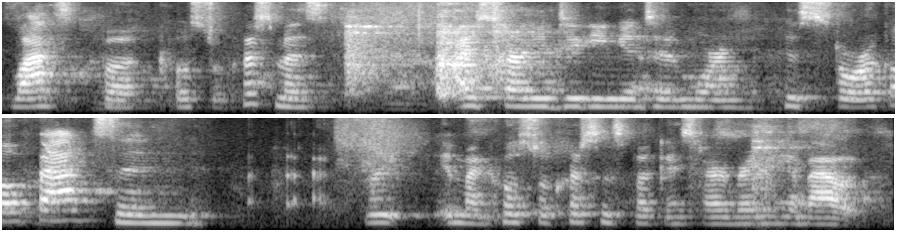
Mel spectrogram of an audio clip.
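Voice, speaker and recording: A woman's voice: medium pitch, steady tone, normal speed. A woman from the Midwest hosting a live interview, friendly and curious, asking lots of questions. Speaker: show host. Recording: echoey room with crowd noise behind.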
